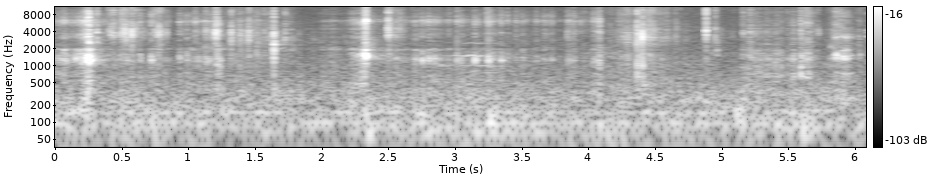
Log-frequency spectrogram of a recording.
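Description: A metal cutter blade scrapes and carves crunchy flakes off the edge of a solid, dry white bar of soap held in the palm. Soft, bright scraping and crisp crackling run throughout, with a few sharper clicks and almost no low end.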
